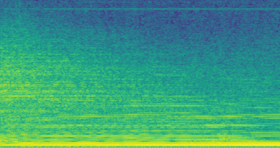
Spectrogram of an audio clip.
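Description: Live rock band holding its closing chord: amplified electric guitars and bass ringing out loud and steady as the song ends.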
